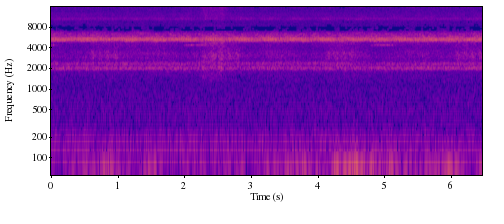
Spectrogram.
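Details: Nighttime cricket chorus: dense high-pitched trills hold steady throughout, with brief brighter pulses and a constant low murmur of ambient noise underneath.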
